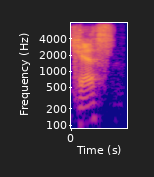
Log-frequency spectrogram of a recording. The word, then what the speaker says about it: Tess: kind of like hers it's it's pronounced tess there's no i used to always say there's no ass in my name because everybody wants to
